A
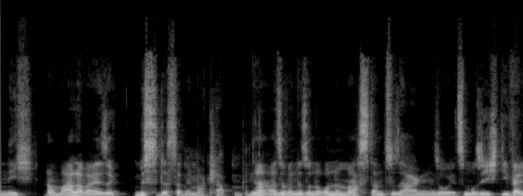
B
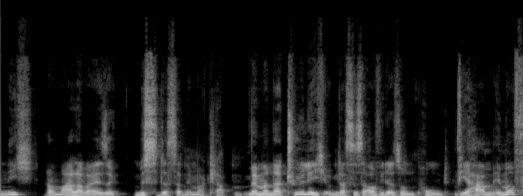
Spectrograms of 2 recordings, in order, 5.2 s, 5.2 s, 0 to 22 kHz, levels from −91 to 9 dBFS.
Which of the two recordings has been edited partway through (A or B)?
A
